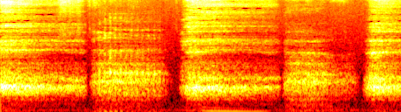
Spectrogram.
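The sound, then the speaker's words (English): A phone ringtone of slow, heavy mechanical breathing, a hissing inhale then exhale repeated about four times in a steady rhythm, fairly loud with a low hum beneath, the respirator breath of Darth Vader. “But in this particular, I had Darth Vader breathing.”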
